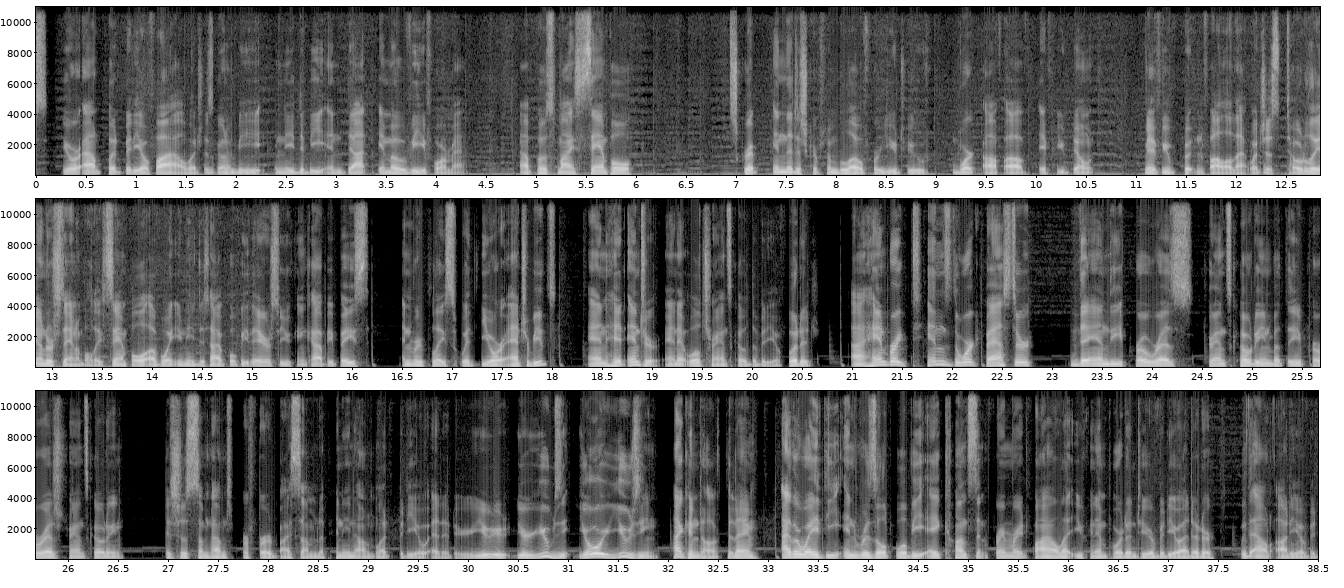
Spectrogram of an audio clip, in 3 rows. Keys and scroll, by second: 0.0-0.1 typing, 0.8 Return.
